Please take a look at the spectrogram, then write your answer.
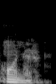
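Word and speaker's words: honour: The fourth highest civilian ऑनर। Civilian ऑनर का मतलब होता है नागरिक सम्मान। देखिए इसको होनर नहीं पढ़ते हैं, इसका जो प्रोनाउंसिएशन होता है वो ऑनर होता है, एच यहाँ पर साइलेंट रहता है।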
